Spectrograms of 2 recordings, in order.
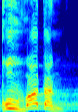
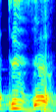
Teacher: اور گول تا کو وقف میں ہاں کر دیں گے۔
